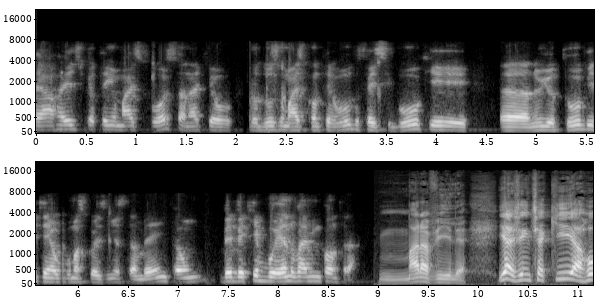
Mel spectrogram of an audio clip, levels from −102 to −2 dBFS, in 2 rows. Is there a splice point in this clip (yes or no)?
yes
